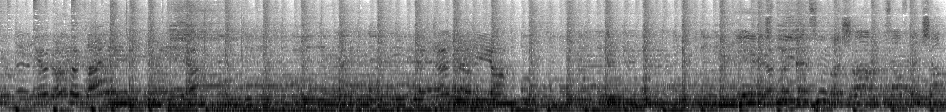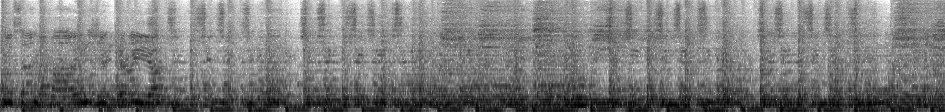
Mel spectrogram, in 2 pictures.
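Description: Live rock-and-roll band playing loud through a PA: electric guitars, bass and drums keeping a steady beat, with a saxophone in the band.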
